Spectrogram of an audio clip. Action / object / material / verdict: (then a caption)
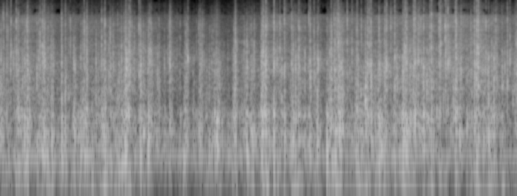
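shake / flexible plastic treat pouch with dry treats inside / plastic / none. A flexible plastic Temptations cat treat bag, likely filled with dry treats, is held in both hands and shaken and squeezed so the treats rattle inside. It makes a dense, continuous, bright crinkling and rattling with little low end, staying fairly steady in loudness for about five seconds.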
